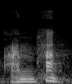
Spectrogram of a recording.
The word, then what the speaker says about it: 안항: 그래서 기러기 안자에다가 이렇게 쓰면 안항이라고 읽죠. 안항 기러기 줄 줄항이 때 줄 한 줄 두 줄 할 때는 항이라고 읽죠.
